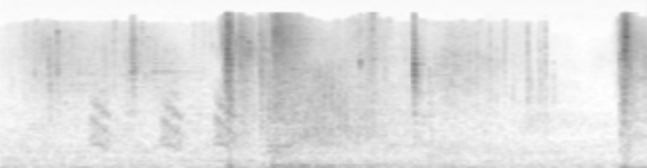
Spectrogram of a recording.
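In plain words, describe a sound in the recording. An arrow strikes a creature with a thud.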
